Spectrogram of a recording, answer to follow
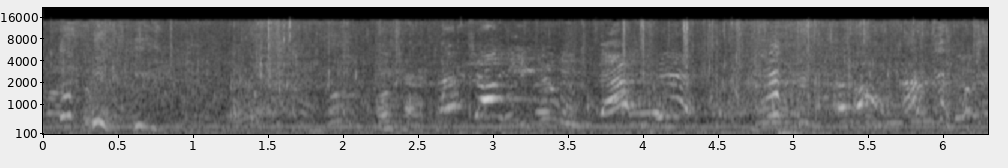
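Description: Swimming-pool water splashing as a person moves about in it, with children's voices close by.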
